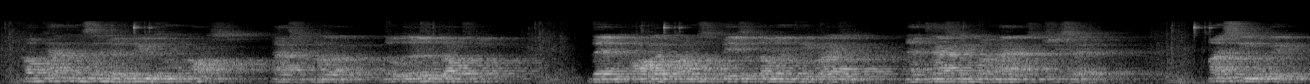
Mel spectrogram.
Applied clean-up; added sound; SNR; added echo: none; Sliding door; 18 dB; reverberation time 2.1 s.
